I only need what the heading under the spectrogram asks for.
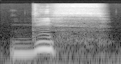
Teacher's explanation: The X is pronounced and sounds like an S.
